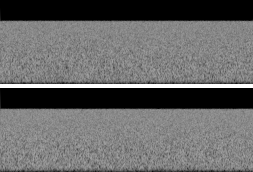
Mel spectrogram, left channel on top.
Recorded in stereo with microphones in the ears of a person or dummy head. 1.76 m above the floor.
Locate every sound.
Only background noise.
